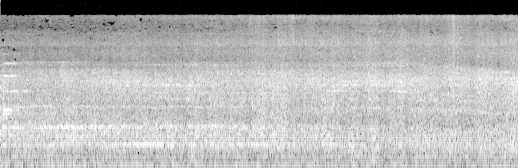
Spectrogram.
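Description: Indiana Harbor Belt diesel freight train passing close by: the locomotive goes past, then tank cars and autorack cars roll by with a steady rumble of wheels on the rails.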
